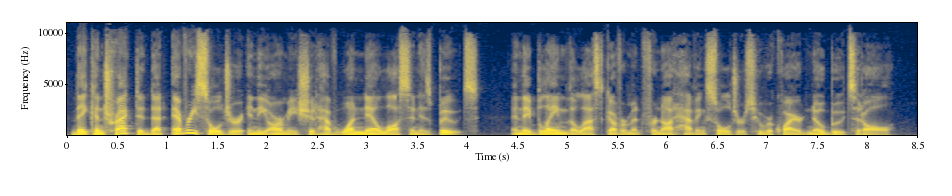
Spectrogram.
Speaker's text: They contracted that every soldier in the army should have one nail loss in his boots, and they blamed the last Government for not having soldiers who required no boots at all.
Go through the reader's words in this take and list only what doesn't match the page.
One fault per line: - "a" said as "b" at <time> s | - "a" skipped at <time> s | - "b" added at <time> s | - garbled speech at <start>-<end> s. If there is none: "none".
none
